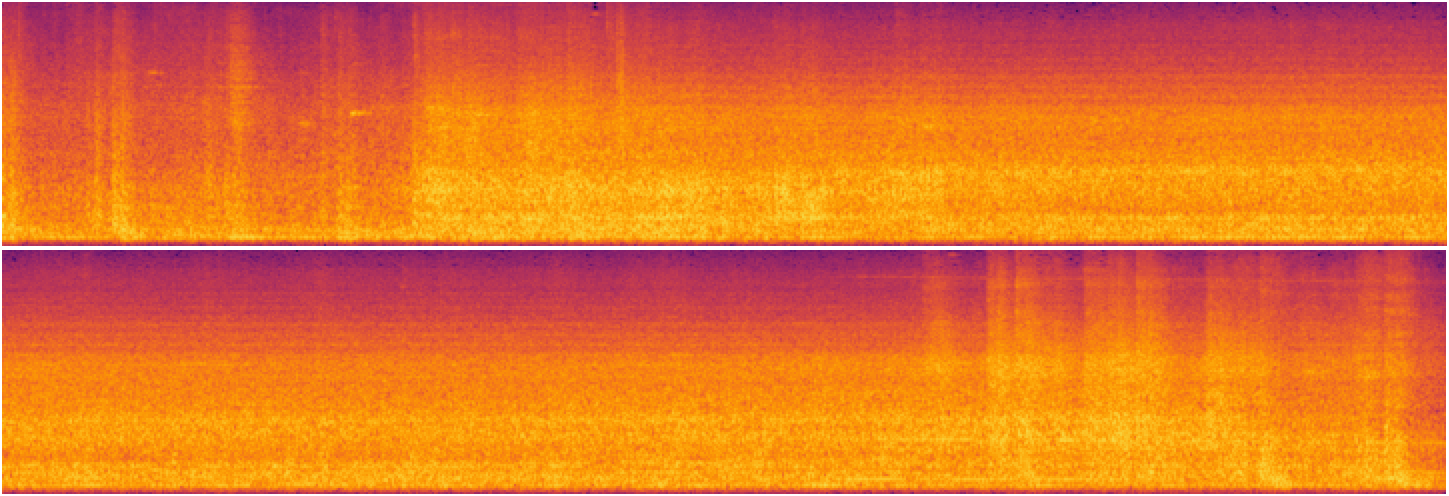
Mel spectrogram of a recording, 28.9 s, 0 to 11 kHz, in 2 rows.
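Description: Running noise heard inside the motor car of a JR Kyushu 817 series electric train under way: wheels on the rails with clicks over rail joints. The noise rises sharply about four seconds in, stays loud and steady, and eases near the end.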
